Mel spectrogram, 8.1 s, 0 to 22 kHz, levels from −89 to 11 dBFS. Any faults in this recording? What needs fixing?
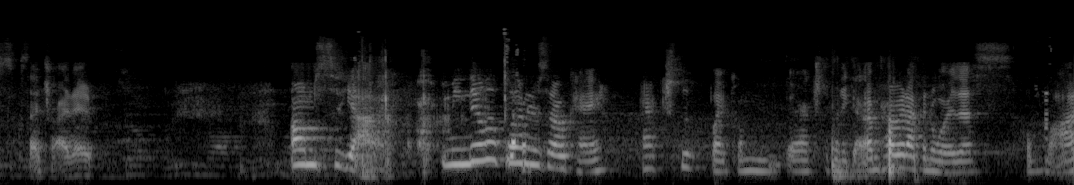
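Corrupt frames were decoded at 2.67 s, 3.78 to 3.95 s, and 7.77 to 7.87 s. Flipped bits gave wrong gains and misread codes. Energy landed at wrong frequencies as chirps and noise bursts. The middle burst is loudest, about -15 dBFS. Use error checking so damaged frames are concealed rather than played.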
